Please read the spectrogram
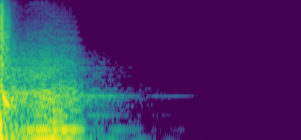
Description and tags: Professional Kick
This is a Kick i made with alot of fx and distortation!
Distortion, Hardstyle, Kick, Professional, Rawstyle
